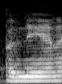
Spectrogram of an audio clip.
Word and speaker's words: banana: So like banana is a really great example. Banana, kids will want to do one syllable plus two. Banana, right? But if you're saying banana, you don't say, I'd like a banana. You say, I want a banana. And where the emphasis falls, where you really put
